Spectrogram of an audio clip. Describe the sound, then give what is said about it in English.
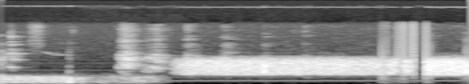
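Gravitational waves converted into sound: a low rumble gives way to a steady, buzzing mid-pitched drone over a faint low hum, which briefly stutters and cuts out before resuming. “I'm sorry, but this is what gravity sounds like.”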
